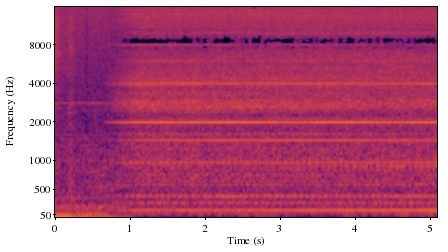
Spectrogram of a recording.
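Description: Creality Ender 3 3D printer running a leveling-squares test print: a steady low fan hum with a few thin steady high tones, after a brief soft handling noise in the first second.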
